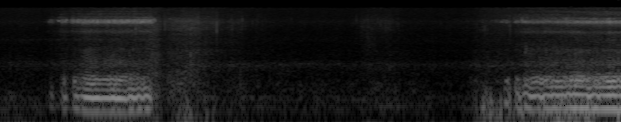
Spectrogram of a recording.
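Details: Sleeping, dreaming dog snoring: two loud, low rumbling snores with a buzzy, layered tone and a hissy upper edge, separated by a few seconds of quiet breathing.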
